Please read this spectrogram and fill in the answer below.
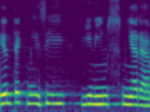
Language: Czech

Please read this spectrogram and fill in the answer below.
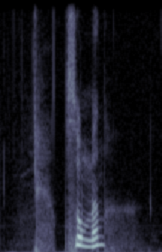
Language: Swedish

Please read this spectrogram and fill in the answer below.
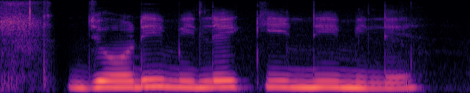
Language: Chhattisgarhi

